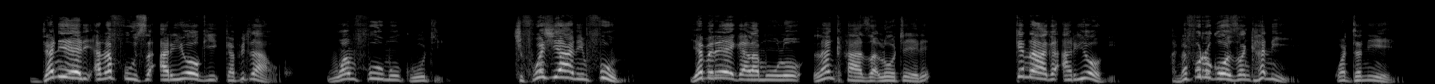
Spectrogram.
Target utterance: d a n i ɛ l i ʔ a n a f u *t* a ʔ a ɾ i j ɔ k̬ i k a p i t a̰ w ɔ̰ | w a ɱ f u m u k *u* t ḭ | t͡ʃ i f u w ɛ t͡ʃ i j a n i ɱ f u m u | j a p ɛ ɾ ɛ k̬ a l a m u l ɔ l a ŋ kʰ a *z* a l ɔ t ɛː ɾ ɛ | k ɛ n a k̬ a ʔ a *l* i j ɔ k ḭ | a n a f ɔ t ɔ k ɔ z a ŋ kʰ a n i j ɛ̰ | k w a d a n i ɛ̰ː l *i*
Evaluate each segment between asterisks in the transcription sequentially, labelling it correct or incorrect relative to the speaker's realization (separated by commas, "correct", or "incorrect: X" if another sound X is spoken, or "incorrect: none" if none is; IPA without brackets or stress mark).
incorrect: s, incorrect: uː, correct, incorrect: ɾ, correct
